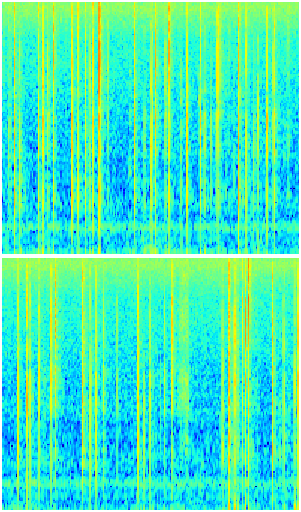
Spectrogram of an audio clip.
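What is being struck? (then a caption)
Spiral-bound paper planner with card cover. Long nails scratch and tap the card cover of a spiral-bound paper weekly planner close to the microphone. Quick, sharp clicks and dry scratches come in irregular bursts over a faint steady background hum, with a louder cluster of taps near the end.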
